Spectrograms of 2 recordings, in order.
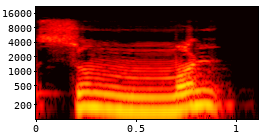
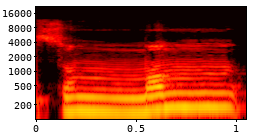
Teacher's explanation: más natural según la fonética árabe, es tener la combinación de la B con la M, porque son de los labios más cercanos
